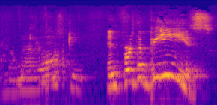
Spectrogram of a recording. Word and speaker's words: Bill Mazeroski: Is that pronounced right? Bill Mazeroski.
